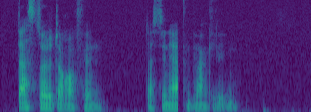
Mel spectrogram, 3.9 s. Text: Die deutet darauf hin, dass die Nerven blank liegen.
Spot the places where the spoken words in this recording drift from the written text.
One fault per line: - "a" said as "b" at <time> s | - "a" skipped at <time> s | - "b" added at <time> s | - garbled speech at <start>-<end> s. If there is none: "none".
- "Die" said as "Das" at 0.2 s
